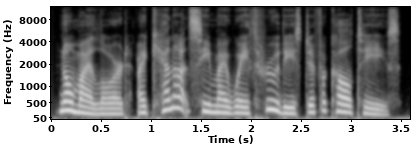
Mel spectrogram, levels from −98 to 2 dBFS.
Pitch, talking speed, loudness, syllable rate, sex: 205 Hz, 185 wpm, -16 LUFS, 4.9 syllables/s, female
